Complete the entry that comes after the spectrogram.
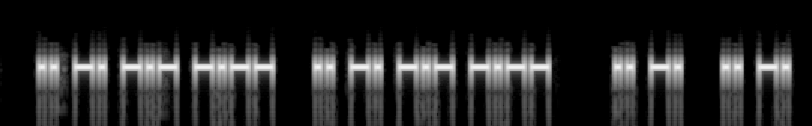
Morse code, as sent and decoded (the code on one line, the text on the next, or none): .. -. -.- -.-- / .. -. -.- -.-- / .. -. / .. -.
INKY INKY IN IN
